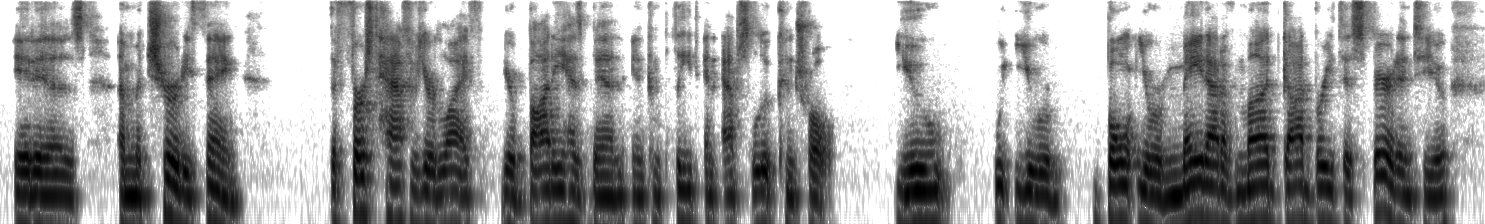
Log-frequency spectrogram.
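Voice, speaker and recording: A man's fairly low voice in a Californian accent, fairly slow and with fairly even intonation. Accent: General American (Californian). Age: 50s. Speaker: radio show host, Messianic believer. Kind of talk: casual interview chat.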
